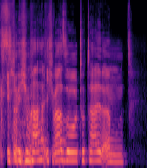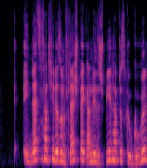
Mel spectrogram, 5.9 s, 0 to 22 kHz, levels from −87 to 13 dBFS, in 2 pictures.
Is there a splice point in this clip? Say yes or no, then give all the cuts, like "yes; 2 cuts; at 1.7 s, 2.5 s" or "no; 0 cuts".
no; 0 cuts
